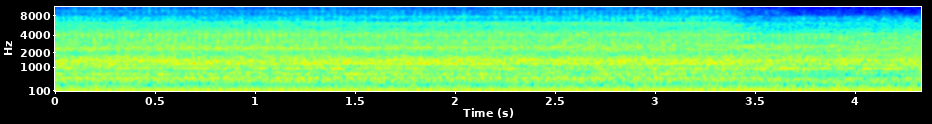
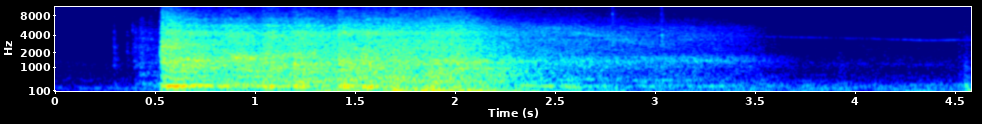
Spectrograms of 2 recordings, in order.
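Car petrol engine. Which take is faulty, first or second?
first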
